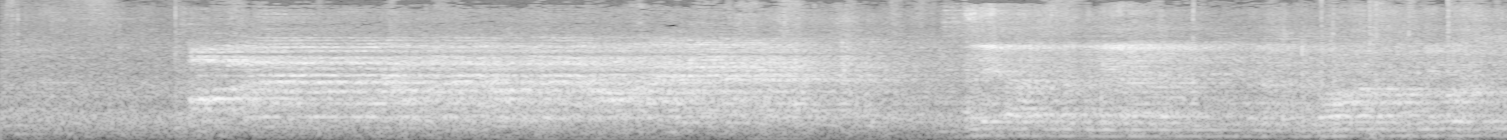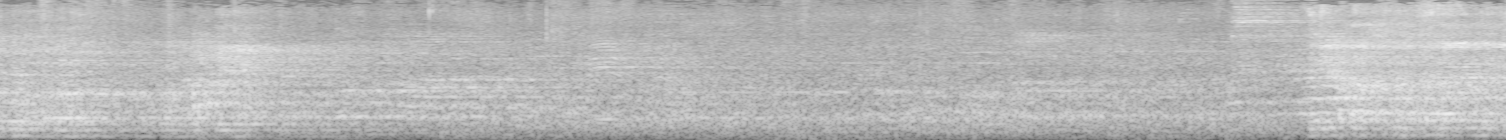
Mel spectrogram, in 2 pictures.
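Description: Men shout encouragement loudly from nearby.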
